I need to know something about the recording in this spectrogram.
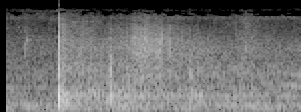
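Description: A sharp, loud bang about half a second in, with a short echo, then a fainter bang, over a steady background noise of the street.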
